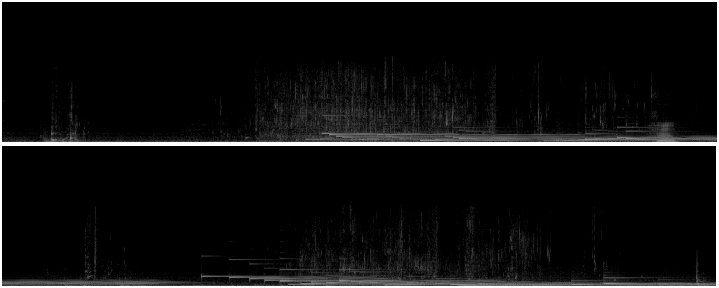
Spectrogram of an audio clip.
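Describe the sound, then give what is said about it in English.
Water trickles and pours through a pipe put into a backyard water table, with gurgling, hollow resonant tones that rise and shift in pitch as the flow fills and splashes, in two bursts with no talking. “I think I'll put the pipe in the water.”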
